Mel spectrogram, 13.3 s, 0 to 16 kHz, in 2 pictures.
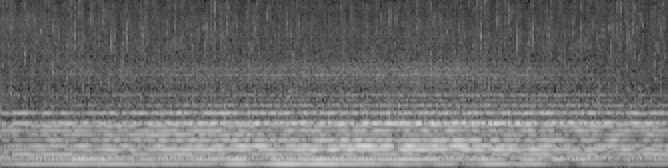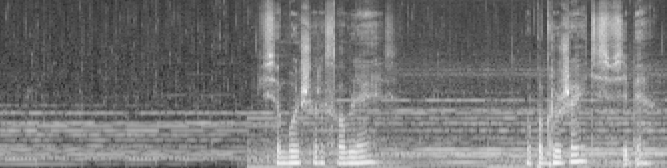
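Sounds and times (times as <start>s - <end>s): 
babbling stream water trickling: 0.0s - 13.3s
sustained low humming drone: 9.1s - 13.3s
speech: 9.4s - 10.7s, 11.9s - 13.3s.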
